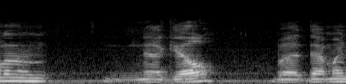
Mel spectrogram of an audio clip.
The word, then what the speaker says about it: Nagel: I I always keep I always call them Nagel but that might not be the right pronunciation um but it was n-a-g-e-l and it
